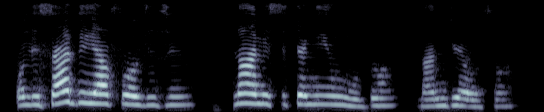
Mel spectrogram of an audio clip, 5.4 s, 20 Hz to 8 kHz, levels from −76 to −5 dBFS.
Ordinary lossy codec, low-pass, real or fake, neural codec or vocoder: none; 7.2 kHz; fake; codec, 44.1 kHz, 3.4 kbps, Pupu-Codec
